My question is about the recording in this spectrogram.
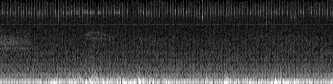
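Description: Steady electrical hum with many evenly spaced tones, the mains hum and buzz of a microphone recording, with a thin high whine above it and a few faint ticks.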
